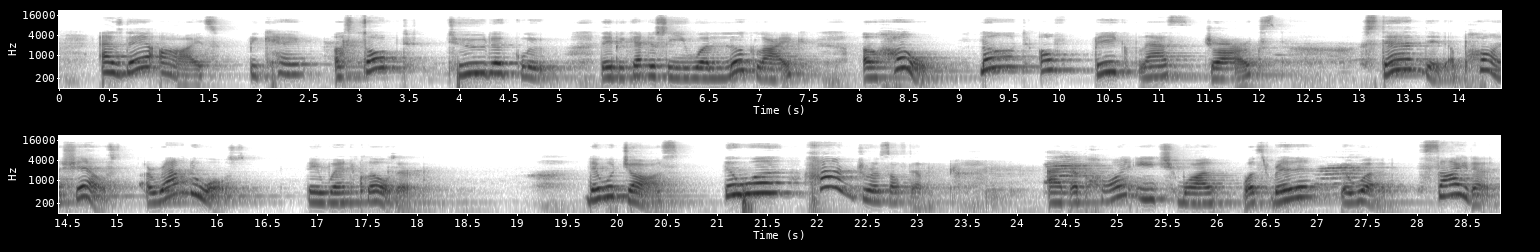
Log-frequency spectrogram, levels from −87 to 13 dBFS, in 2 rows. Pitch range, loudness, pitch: 215-355 Hz, -17 LUFS, 270 Hz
